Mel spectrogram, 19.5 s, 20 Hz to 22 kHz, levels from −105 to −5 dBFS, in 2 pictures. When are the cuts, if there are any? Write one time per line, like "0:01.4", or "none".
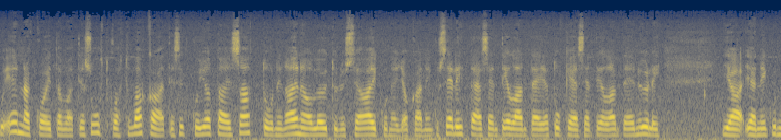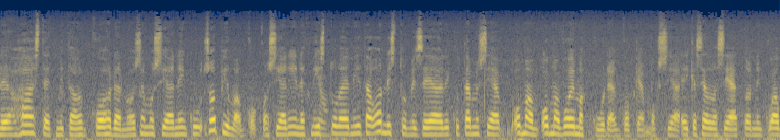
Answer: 0:18.3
